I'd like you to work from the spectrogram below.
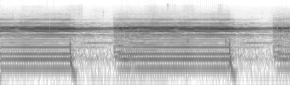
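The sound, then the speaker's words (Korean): A digital door keypad lock alarm, set off after the passcode was entered wrong five times, blares loudly and without pause, a harsh buzzing electronic tone that cycles with a brief dip about every second and a half; the keypad lock stops working. No voices are heard. “비밀번호가 다섯 번이 틀리자 엄청난 경보음이 나면서 번호키가 먹통이 돼버린 거죠.”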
